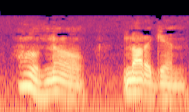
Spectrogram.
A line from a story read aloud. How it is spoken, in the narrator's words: Barney faintly recalled saying to Betty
